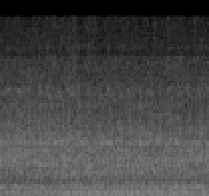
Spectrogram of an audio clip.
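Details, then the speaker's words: Quiet, healthy diesel idle on a truck at a Copart auction: an even, smooth low hum with no knocks or rattles, very quiet and luxurious compared with an old Ram nearby. "It's a good looking truck. It's really quiet. Especially compared to that old Ram right there. This thing is very, very quiet, very luxurious."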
